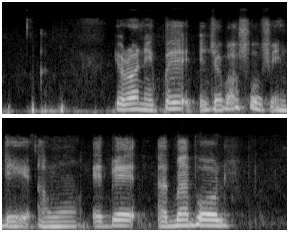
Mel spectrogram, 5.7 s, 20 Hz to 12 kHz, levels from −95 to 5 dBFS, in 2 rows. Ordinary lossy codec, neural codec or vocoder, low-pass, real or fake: Opus, 16 kbps; codec, 16 kHz, 4 kbps, X-Codec, WavLM features, trained on Multilingual LibriSpeech; 7.2 kHz; fake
